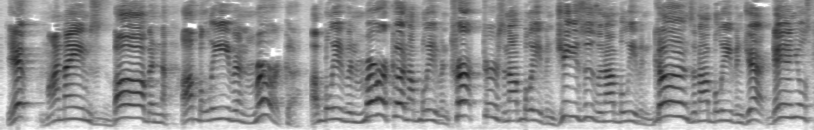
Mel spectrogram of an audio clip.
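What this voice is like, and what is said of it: Thick put-on Southern accent, mocking. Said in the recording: “make a voice of, say, someone who sounds dumb, someone who sounds ignorant, someone who sounds foolish ... you'll go into a thick Southern accent”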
